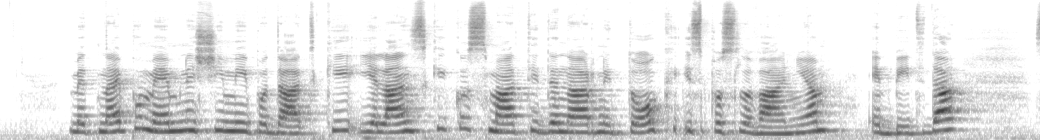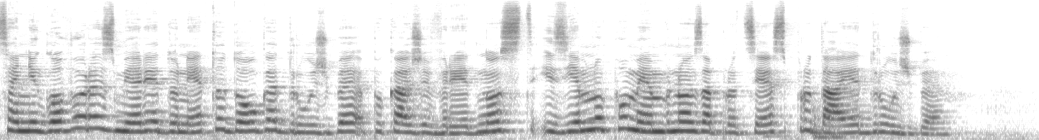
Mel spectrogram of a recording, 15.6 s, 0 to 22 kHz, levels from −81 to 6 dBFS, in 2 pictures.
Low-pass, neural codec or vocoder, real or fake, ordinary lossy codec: none; none; real; none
